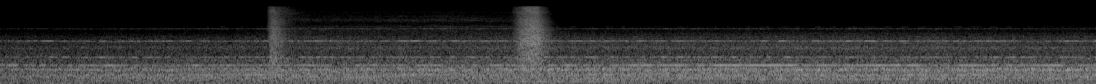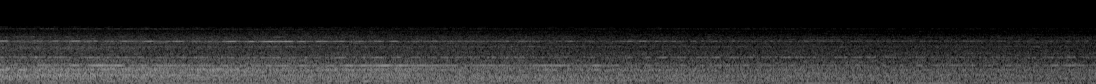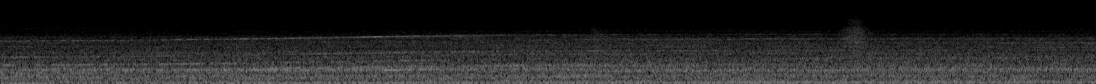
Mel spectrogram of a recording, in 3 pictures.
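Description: Freight wagons of a container train rolling past, their wheels squealing in several steady high tones over the rumble of the running gear. Two sharp clanks come about three and five seconds in. Near the end one squeal rises in pitch while a lower engine rumble grows.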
